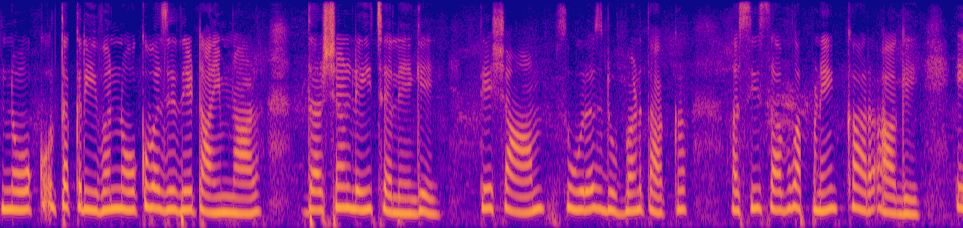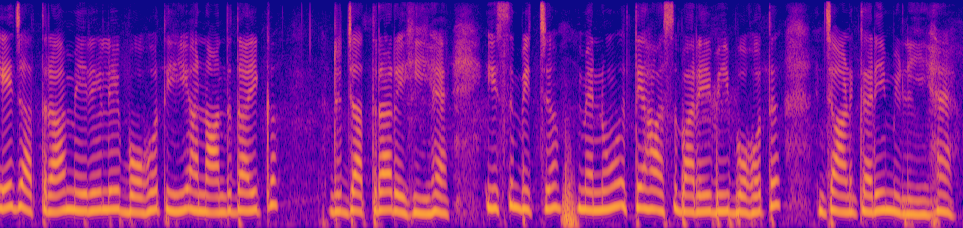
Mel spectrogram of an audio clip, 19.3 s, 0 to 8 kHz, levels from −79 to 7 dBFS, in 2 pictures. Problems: constant background noise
